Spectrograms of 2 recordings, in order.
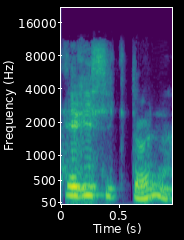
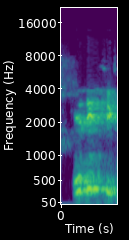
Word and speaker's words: Érysichthon: Alors, c'est le roi Érysichthon. Je pense que je prononce juste. Érysichthon.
